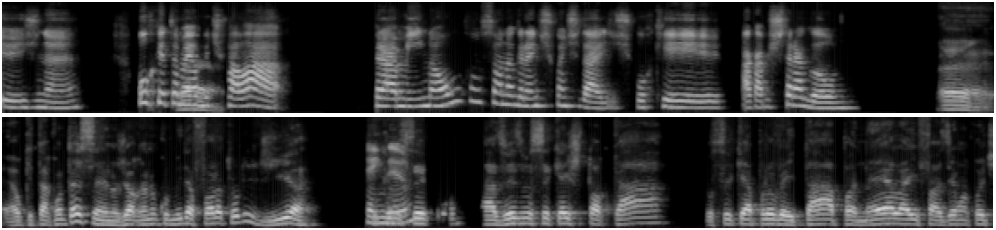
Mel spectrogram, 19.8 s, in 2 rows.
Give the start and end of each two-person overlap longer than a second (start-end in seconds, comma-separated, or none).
none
